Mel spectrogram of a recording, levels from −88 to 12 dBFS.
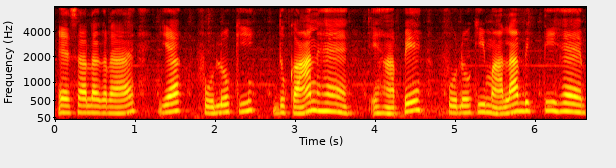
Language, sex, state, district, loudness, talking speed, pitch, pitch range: Hindi, female, Haryana, Jhajjar, -18 LUFS, 145 wpm, 190 Hz, 175-220 Hz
